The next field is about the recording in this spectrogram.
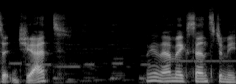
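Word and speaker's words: Jecht: It's actually pronounced jacked like ejected.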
